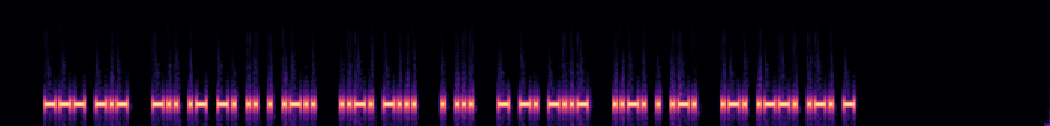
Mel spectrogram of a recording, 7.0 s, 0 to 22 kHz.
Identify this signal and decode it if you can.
Morse code, heard as a keyed tone, about 52 wpm, 700 Hz. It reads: OK DANIEL FB ES TNX FER RPRT
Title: Practice QSO - Exchange 2 - Info - 50wpm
